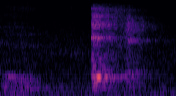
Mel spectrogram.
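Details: A single short, harsh cough from a sick toddler with diagnosed RSV who is getting breathing treatments, heard after a quiet stretch with faint room noise.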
